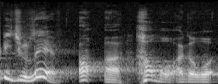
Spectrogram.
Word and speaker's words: Humble: you live oh uh humble I go well the H is silent so it's Humble Texas and I go and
